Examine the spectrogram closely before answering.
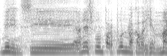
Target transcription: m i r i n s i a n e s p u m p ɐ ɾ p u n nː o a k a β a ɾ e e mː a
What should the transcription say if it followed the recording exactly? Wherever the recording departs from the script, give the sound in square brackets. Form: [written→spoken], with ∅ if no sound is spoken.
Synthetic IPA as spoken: m i [r→ɾ] i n s i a n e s p u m p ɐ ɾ p u n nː o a k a β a ɾ [e→i] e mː a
